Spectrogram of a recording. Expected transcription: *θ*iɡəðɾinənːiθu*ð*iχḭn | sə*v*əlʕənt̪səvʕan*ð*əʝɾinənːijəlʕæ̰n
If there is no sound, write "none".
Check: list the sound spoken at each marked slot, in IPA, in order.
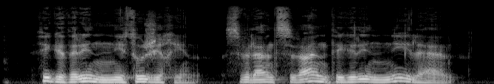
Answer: θ, ʒ, v, θ

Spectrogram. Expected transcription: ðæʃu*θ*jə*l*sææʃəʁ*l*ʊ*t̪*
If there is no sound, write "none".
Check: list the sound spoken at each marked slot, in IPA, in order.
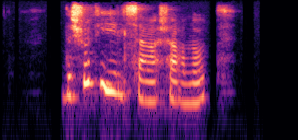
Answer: θ, l, l, t̪

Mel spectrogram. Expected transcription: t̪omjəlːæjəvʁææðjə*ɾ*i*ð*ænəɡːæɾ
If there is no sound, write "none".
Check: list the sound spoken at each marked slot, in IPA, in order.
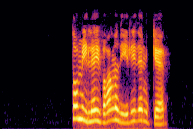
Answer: l, ð

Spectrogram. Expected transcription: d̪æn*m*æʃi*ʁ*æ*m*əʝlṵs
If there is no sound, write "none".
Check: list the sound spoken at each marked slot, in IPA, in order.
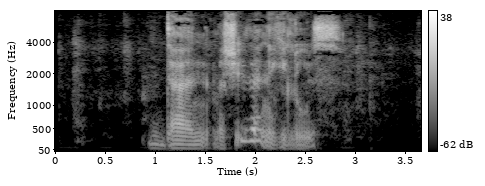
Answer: m, ð, n

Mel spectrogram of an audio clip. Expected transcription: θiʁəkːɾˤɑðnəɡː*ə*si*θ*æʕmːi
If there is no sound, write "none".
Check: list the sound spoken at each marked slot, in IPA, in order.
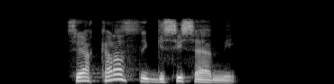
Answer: ə, s

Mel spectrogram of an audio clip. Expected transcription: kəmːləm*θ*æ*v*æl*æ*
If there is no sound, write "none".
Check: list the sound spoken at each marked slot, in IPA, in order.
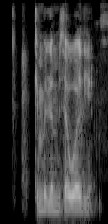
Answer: θ, w, i

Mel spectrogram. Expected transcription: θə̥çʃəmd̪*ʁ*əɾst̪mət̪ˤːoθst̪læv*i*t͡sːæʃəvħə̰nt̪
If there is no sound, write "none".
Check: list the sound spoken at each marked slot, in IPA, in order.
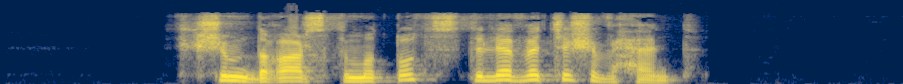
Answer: ʁ, æ

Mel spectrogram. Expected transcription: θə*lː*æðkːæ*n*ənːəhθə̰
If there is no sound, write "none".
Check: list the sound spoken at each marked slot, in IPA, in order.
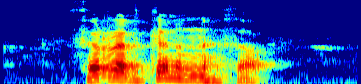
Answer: rː, n

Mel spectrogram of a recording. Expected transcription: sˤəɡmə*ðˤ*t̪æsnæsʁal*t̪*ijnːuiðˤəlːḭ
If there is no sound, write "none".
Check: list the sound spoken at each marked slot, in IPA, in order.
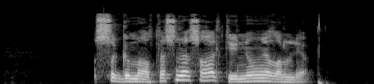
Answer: ðˤ, t̪

